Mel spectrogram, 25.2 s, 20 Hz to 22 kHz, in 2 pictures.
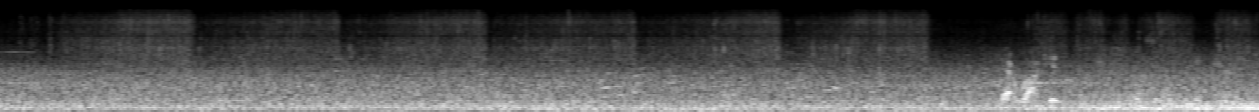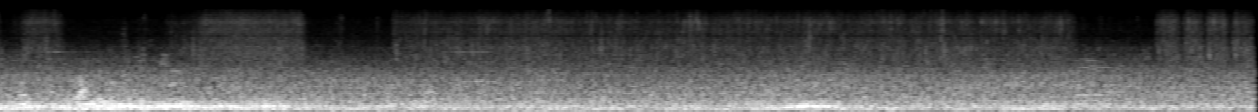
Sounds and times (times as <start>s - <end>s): Speech: 5.4s - 8.7s, 10.0s - 14.8s, 23.4s - 24.0s.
